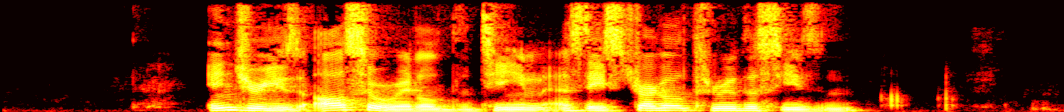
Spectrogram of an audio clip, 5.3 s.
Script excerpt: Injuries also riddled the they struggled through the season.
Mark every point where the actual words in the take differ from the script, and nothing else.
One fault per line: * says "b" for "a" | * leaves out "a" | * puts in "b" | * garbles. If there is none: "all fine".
* puts in "team as"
